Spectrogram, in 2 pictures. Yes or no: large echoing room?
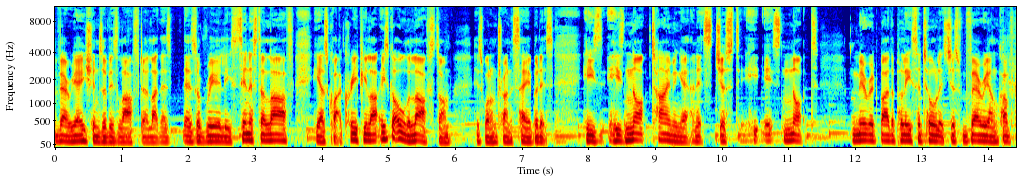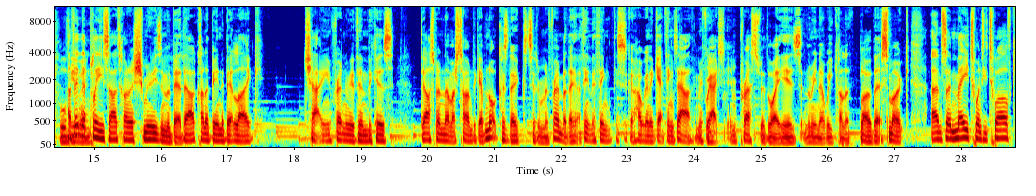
no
